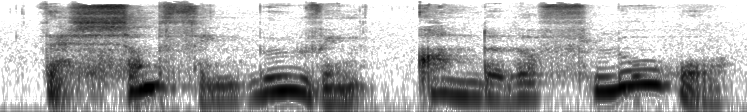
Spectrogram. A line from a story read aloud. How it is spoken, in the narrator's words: whispered Percy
